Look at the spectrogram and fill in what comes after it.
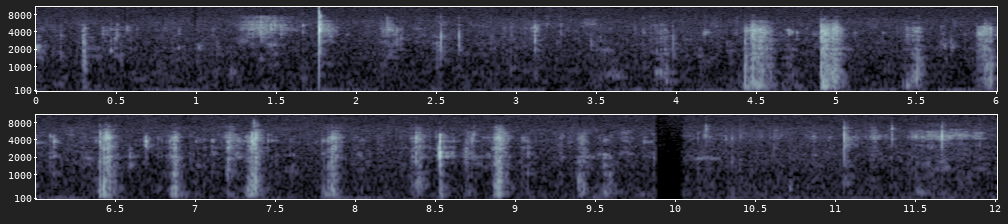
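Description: Close-miked chewing of a bite of bread roll and pickle, with sharp, crisp chewing strokes. A run of louder strokes, about two a second, comes from about four and a half seconds in to nine and a half seconds. The sound drops out briefly near the end.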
